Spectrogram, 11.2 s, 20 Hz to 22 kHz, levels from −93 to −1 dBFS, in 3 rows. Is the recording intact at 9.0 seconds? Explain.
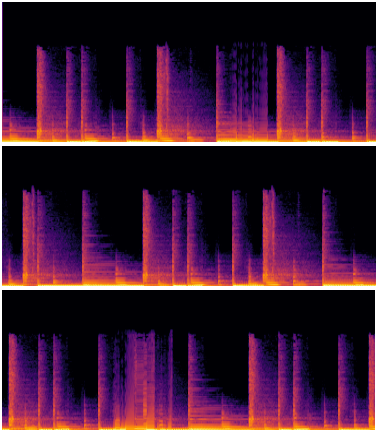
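No. From 8.60 to 9.18 s there is robotic sound from repeated short buffers, likely from audio arriving too seldom so that a 10 ms slice is looped. Most of the stretch is repeats, forcing a rigid metallic 100 Hz buzz. The waveform shows identical cycles, and the spectrogram shows evenly spaced harmonic stripes.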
